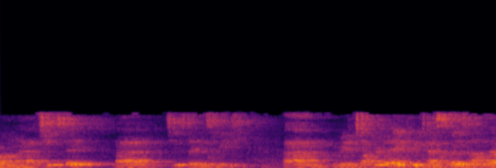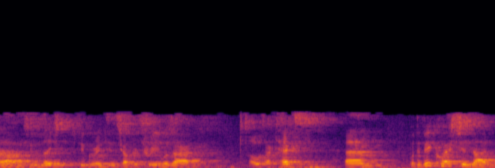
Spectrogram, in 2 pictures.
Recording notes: Recorded live in Liberty Church on 8 May 2022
